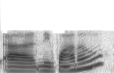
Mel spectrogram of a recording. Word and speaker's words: Niwano: And we're so excited this morning to have Masashi Niwano.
